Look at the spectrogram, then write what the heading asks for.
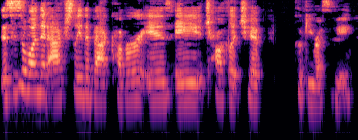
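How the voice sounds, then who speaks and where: A woman's voice: mid-range voice, moderate pace, fairly bright tone. A woman in her late thirties hosting a live craft stream, chatting casually with viewers and explaining each step as she works. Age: 30s. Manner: chatty, laughs often, explains steps.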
